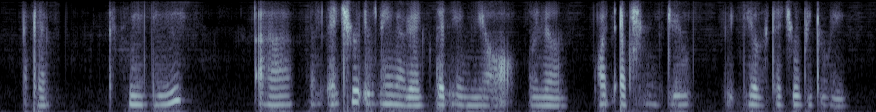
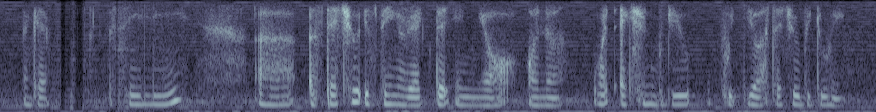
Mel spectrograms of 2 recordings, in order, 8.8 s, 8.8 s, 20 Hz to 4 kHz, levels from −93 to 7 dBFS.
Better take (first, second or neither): second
